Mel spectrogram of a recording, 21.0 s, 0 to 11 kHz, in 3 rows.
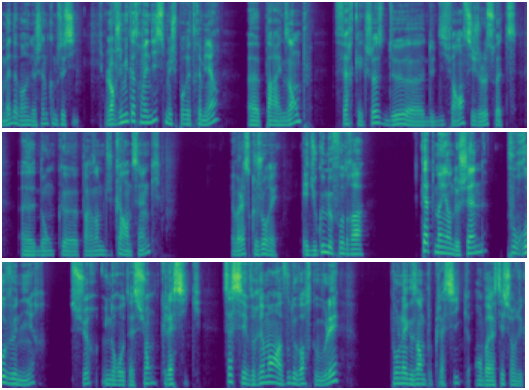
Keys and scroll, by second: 2.5 r, 2.8 y, 4.3 x, 8.4 KP_4, 8.5 KP_5, 9.1 KP_Enter, 17.9 ctrl+z.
